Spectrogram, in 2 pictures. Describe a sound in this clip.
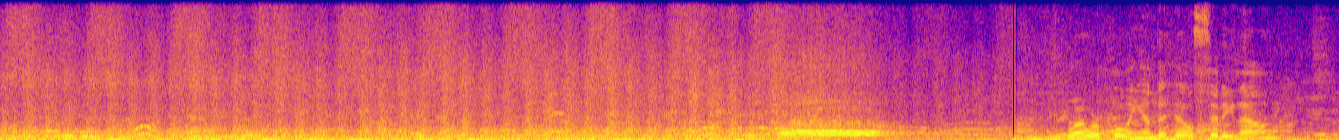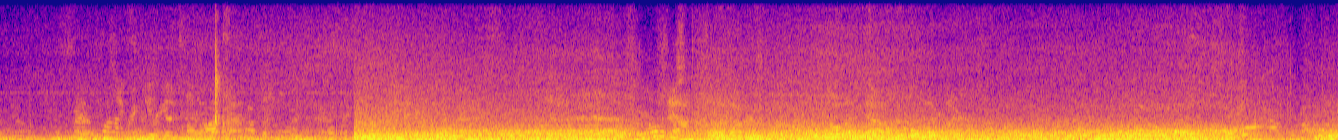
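A train rumbles and clatters along the tracks.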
